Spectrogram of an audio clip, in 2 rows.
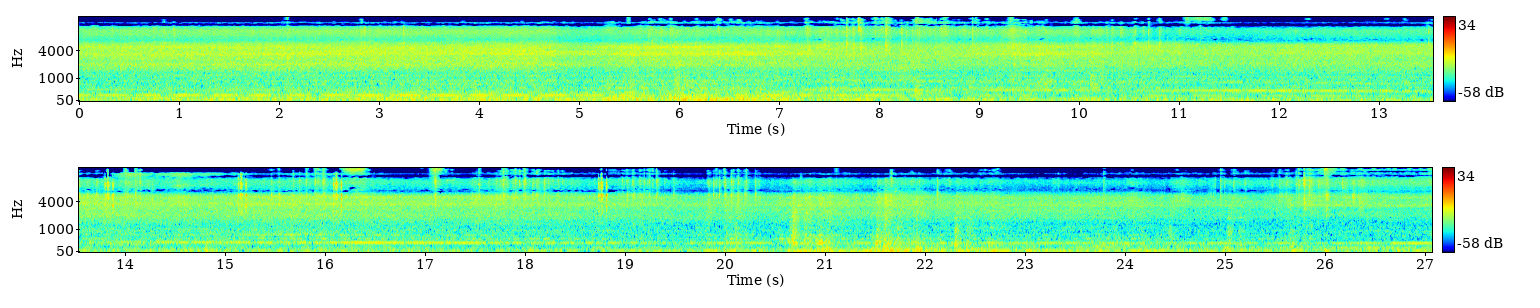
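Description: Seibu 2000 series electric commuter train running at speed, heard from inside the car: a steady rumble of wheels on rail with a motor hum that drifts slowly lower in pitch. The rumble grows louder for a few seconds about six and again about twenty-one seconds in.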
